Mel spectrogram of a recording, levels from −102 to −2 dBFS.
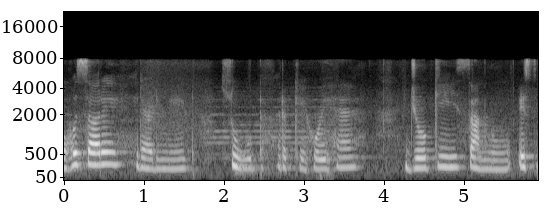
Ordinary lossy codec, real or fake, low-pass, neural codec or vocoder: none; real; none; none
